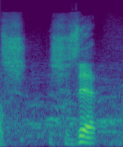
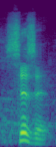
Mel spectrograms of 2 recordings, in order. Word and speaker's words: Sizet: It's going to be 57, Kyle Skizet. We'll let you go through it first. I was going to follow your lead. See, is there a pronunciation guide on that one? Sizet. There you go.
